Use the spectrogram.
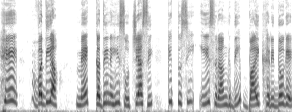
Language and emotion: Punjabi, surprised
